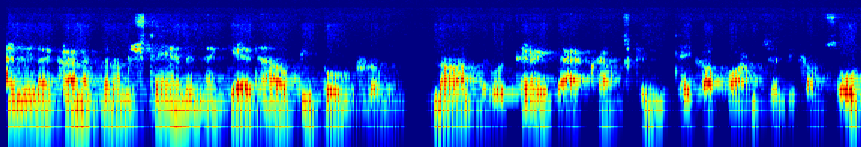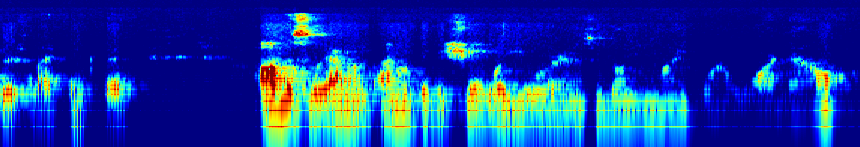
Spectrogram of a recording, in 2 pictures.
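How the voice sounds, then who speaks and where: A man's voice: a bass voice, quick pace, creaky, soft background music. A man from the United States who volunteers as a fighter in Ukraine, talking earnestly and bluntly in a live audio chat, with the odd curse word. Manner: earnest, philosophical, blunt with occasional swearing. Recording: echoey, dull lo-fi online audio room.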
